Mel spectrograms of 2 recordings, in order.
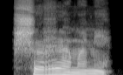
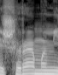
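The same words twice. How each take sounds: First: "шрамами" low, slow and falling; brooding echo. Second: Said in the usual way. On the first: A narrator's reading. Narrator echoing the scars on the board, "шрамами" said broodingly. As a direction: let "шрамами" sink, drawn out and lower. Word echoed alone as a brooding thought.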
